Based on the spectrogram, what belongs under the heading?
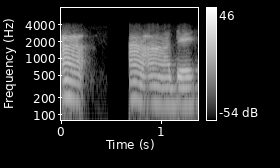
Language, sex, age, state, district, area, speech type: Malayalam, female, 45-60, Kerala, Palakkad, rural, conversation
